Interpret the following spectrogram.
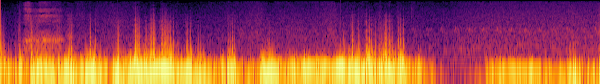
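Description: Wind buffeting the microphone: a loud, uneven low rumble. It drops away briefly about four and a half seconds in, then returns.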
